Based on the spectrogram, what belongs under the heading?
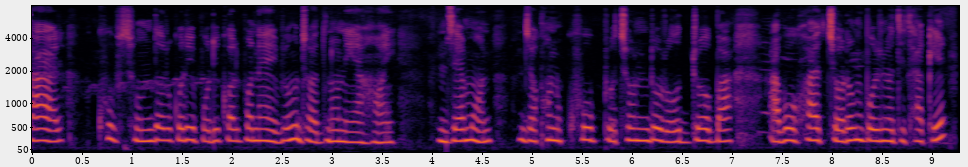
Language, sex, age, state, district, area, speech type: Bengali, female, 30-45, West Bengal, Hooghly, urban, spontaneous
